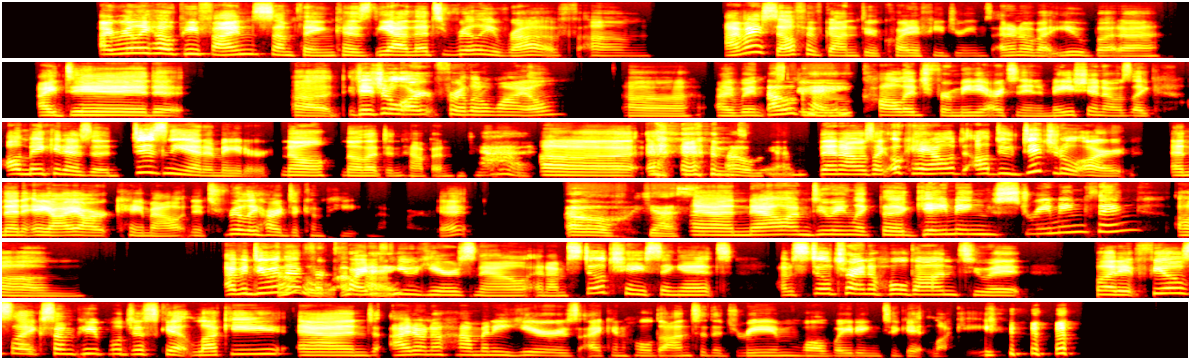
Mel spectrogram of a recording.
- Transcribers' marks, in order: other background noise; laughing while speaking: "and"; chuckle; laugh
- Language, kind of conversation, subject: English, unstructured, What dreams do you think are worth chasing no matter the cost?
- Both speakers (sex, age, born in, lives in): female, 30-34, United States, United States; female, 35-39, United States, United States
